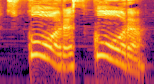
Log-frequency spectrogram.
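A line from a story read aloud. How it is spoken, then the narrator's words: Ducks shouting together. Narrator (Russian): закричали все утки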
